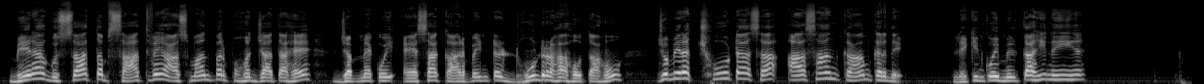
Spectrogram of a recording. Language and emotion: Hindi, angry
